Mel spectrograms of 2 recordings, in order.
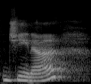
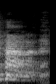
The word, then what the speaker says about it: Gianna: It's spelled like Gianna, but it's pronounced Jeanna. And I do makeup. Gina. Gina. You got me Gina. Call me Gianna.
